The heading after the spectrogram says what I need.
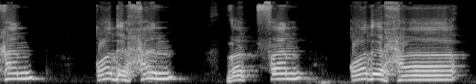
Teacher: اگر آپ نے اس کو حلق سے زور کے ساتھ نہیں پڑھا تو یہ ہا بن جائے گا اور اس کا تلفظ غلط ہو جائے گا۔ آپ نے اس کو ہا کو وسط حلق سے، یعنی جہاں حلق میں ابھری ہوئی ہڈی ہوتی ہے وہاں سے ذرا زور کے ساتھ پڑھنا ہوتا ہے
